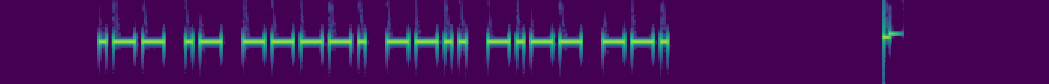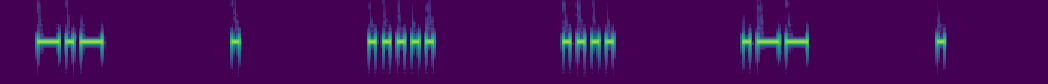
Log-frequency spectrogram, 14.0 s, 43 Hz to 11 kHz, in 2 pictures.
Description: Morse code, heard as a keyed tone, about 25 wpm, spaced as for 13 wpm, 700 Hz. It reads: WA9ZYG KE5HWE
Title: USA Call Signs - 6 Characters - 6x Character Spacing - 25wpm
